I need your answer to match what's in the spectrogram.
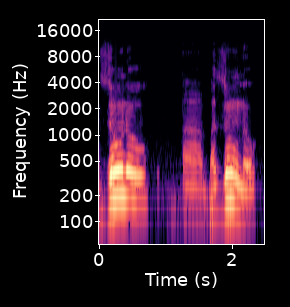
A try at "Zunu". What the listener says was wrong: Well done, yeah, correct, yes, yeah.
